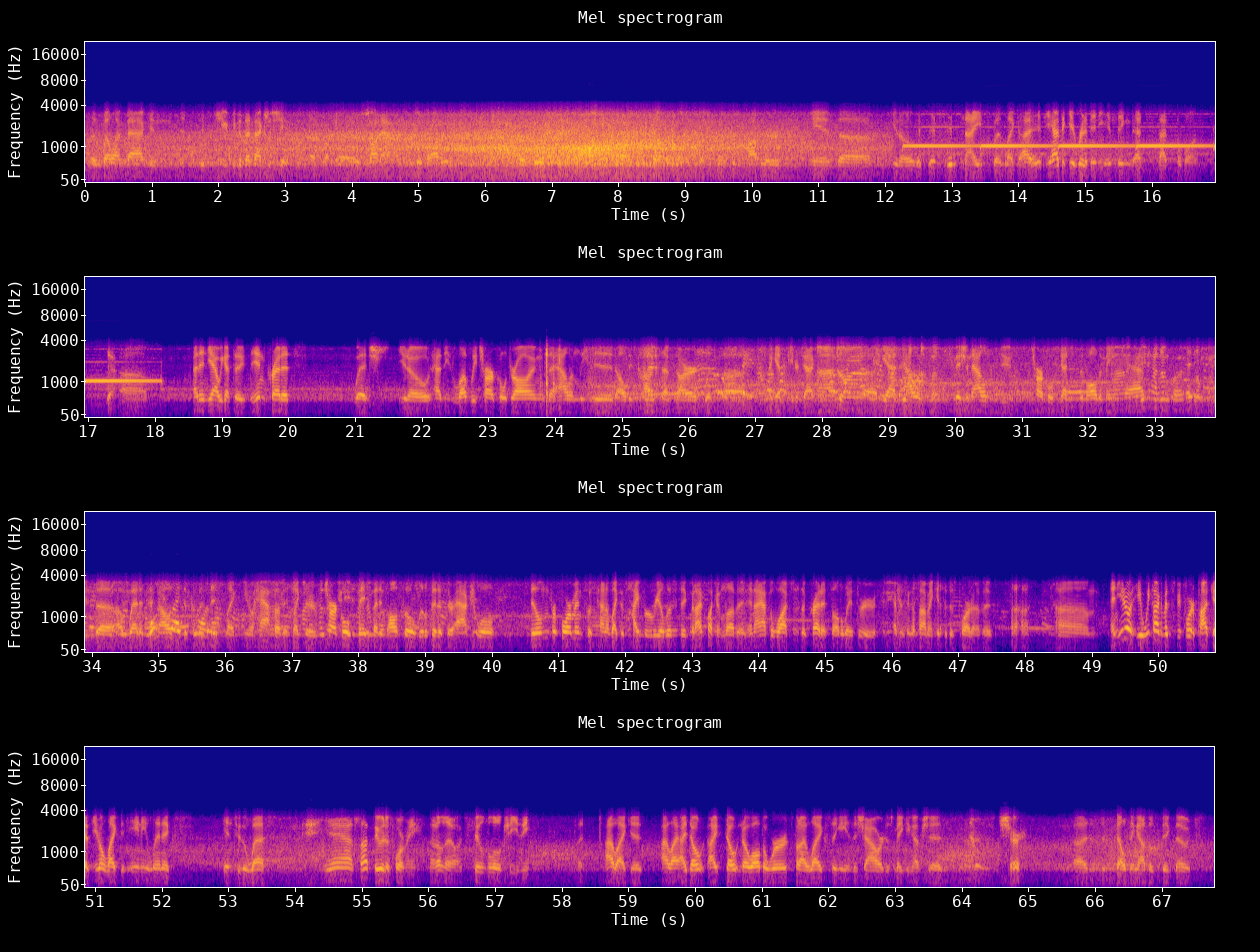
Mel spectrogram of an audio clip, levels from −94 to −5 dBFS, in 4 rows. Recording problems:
phone-call audio; nothing above 3.5 kHz
traffic noise; very loud; throughout; 4 dB above the speech

